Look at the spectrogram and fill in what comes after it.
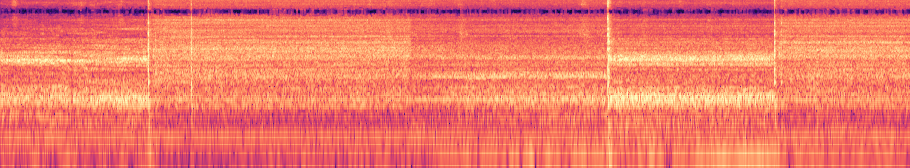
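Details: Cough assist (mechanical insufflation-exsufflation) routine after a small setting change: steady machine airflow switching phases with sharp clicks as the device cycles.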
